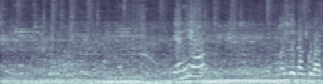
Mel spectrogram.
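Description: Busy street bustle: a steady low hum like traffic, with snatches of voices and music in the background.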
